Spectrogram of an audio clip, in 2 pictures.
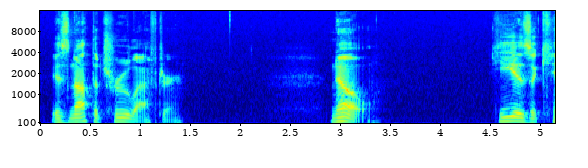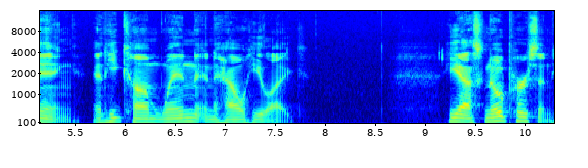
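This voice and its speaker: A man reading as Van Helsing, gravelly. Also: low voice, darkish tone. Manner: earnest reading of broken, old-fashioned English. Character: old Dutch male professor, sorrowful and philosophical.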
